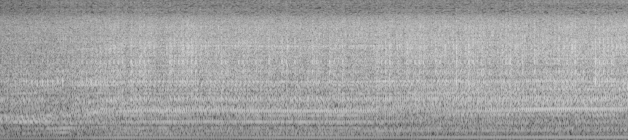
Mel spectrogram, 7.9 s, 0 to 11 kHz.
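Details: Renault Scenic 2 / Megane 2 K4M engine, steady throttle at 2000–2500 rpm: fast regular metallic tapping like pinging from bad fuel, vanishing when the pedal is released or pressed; cam phaser and its solenoid had been locked closed.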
